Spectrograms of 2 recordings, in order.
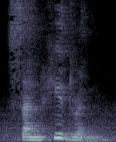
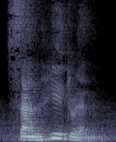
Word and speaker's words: Sanhedrin: The word is Sanhedrin. Sanhedrin.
